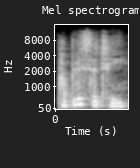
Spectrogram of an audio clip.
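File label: "publicity", British English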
